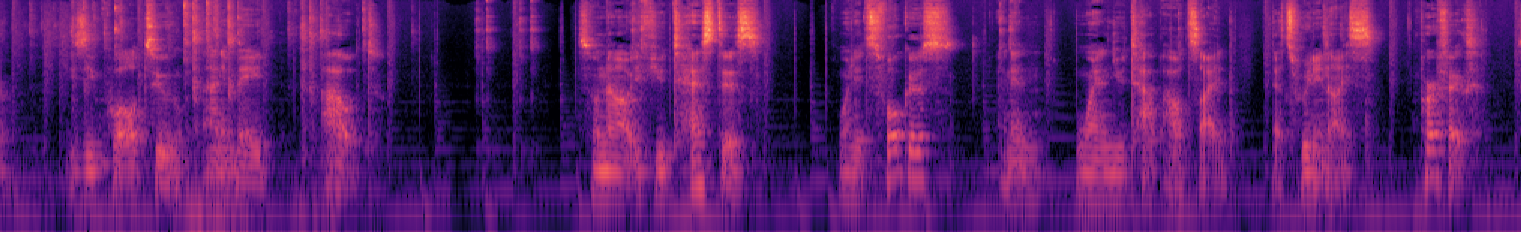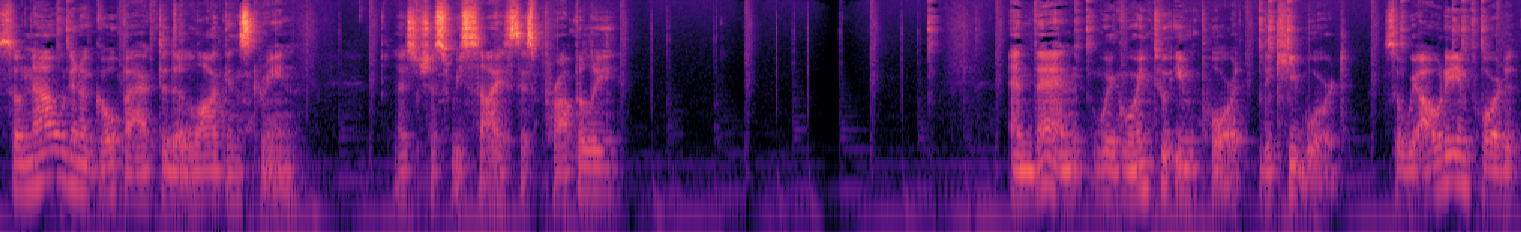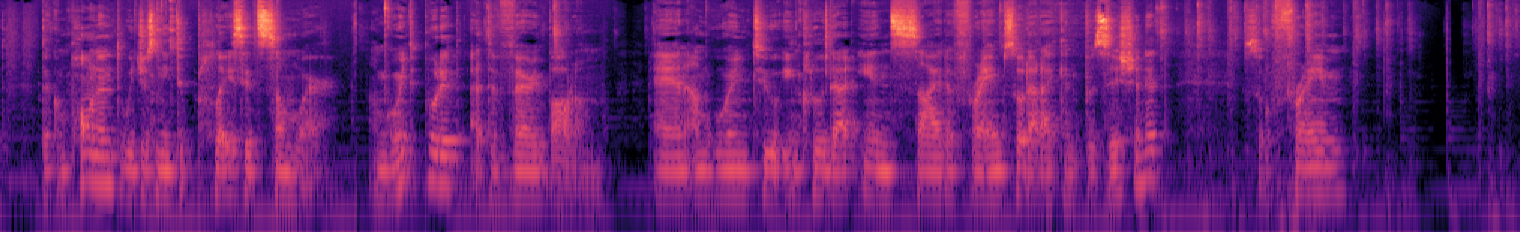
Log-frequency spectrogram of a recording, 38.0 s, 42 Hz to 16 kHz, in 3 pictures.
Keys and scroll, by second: 0.0-3.2 typing, 29.9 Return, 35.1-38.0 typing, 37.4 shift+Return, 37.6 shift+Return.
